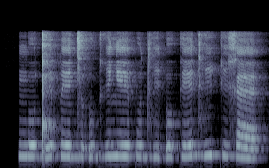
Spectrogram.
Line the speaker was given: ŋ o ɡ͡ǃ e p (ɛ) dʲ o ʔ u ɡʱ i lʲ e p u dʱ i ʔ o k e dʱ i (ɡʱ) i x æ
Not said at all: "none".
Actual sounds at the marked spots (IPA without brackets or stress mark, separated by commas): e, k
